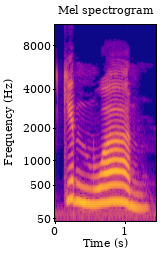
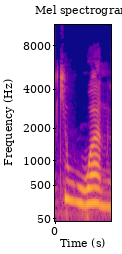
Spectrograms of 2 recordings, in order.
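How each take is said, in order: First: The n is clearly pronounced before w. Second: The n merges into the following w. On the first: The speaker calls it right. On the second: The speaker calls it wrong.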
